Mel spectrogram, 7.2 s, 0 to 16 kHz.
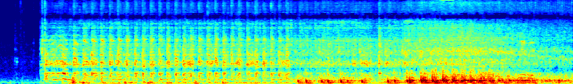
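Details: BMW E36 won't start: starter churns steadily at about four pulses a second but the engine never catches or fires; cranks without starting.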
